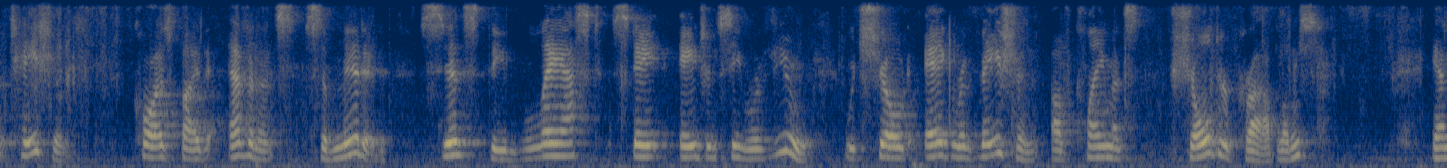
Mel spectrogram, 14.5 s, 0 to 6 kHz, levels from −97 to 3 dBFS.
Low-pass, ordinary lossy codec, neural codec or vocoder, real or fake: 5.4 kHz; Opus, 16 kbps; none; real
